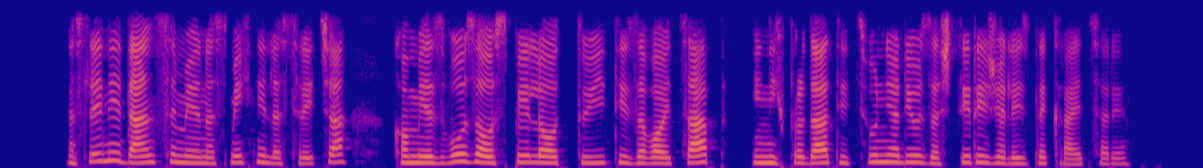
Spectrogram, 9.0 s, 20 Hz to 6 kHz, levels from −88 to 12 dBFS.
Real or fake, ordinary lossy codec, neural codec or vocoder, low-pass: real; none; none; 5.4 kHz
